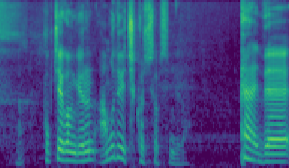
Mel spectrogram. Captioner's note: speaking in Korean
